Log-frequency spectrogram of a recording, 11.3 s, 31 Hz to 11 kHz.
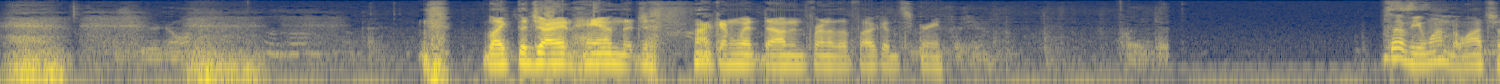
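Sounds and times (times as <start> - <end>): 
heavy breathing: 0.0 - 3.6, 4.8 - 5.2
speech: 3.6 - 7.4, 10.4 - 11.2.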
